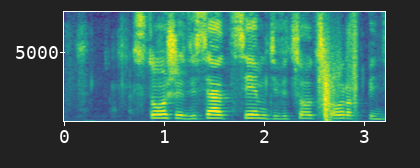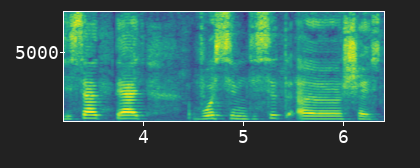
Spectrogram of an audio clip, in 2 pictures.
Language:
Russian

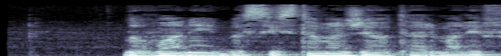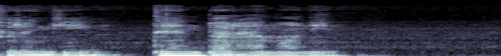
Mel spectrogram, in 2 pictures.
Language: Kurdish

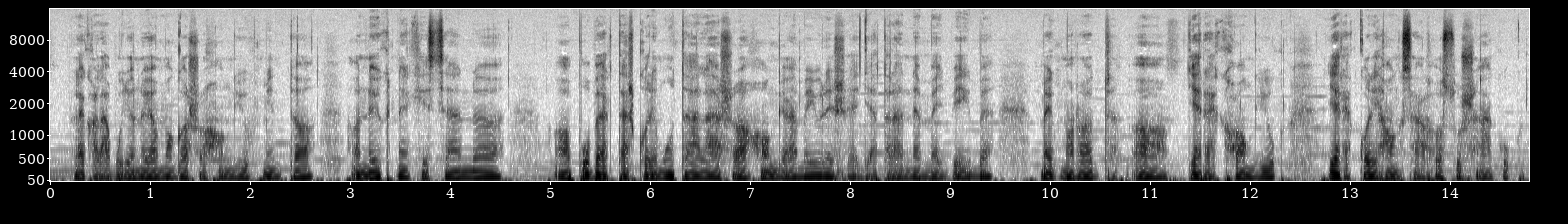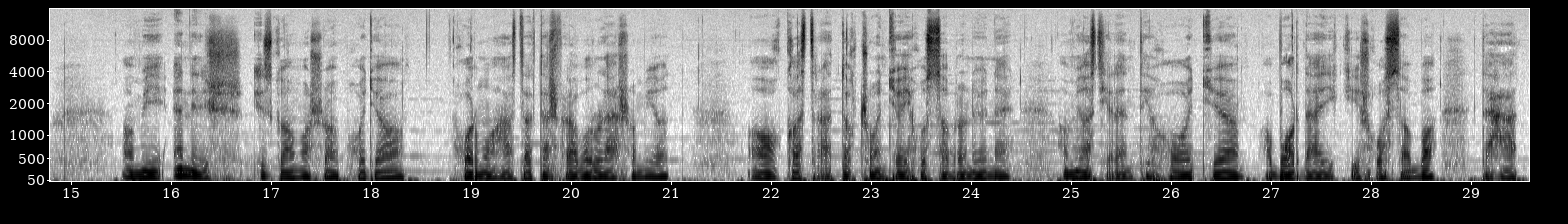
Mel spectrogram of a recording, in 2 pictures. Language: Hungarian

